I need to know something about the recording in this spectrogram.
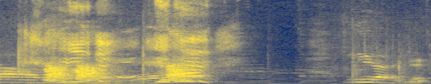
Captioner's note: dog barks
